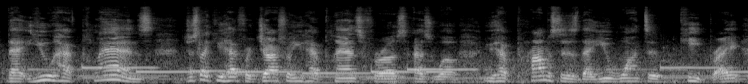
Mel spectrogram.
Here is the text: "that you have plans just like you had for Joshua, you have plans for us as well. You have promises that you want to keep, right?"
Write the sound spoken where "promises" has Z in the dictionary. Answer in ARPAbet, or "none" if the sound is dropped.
Z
